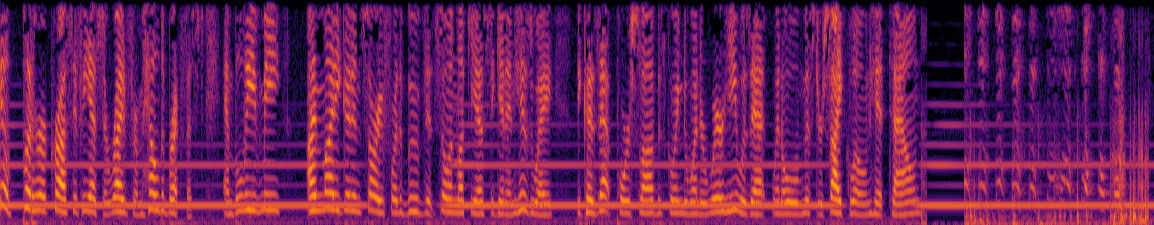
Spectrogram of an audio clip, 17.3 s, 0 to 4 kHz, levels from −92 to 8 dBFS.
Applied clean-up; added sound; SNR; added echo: none; Wind instrument, woodwind instrument; 10 dB; none.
